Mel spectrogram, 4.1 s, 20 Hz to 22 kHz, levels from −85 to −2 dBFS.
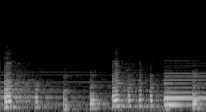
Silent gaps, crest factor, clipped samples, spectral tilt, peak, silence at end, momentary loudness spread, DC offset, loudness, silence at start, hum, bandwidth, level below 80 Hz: none; 16 dB; under 0.1%; -11.5 dB/octave; -14 dBFS; 0 s; 15 LU; under 0.1%; -31 LUFS; 0 s; none; 4 kHz; -62 dBFS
